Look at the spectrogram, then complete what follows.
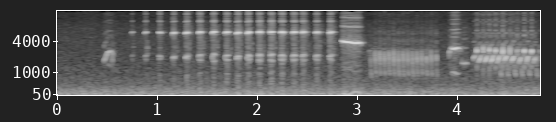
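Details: Canary song used as a master recording for training birds: a brief rising note, then a fast series of evenly spaced sharp chips, a loud high whistle, a rapid low buzzy roll and a final rattling trill.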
